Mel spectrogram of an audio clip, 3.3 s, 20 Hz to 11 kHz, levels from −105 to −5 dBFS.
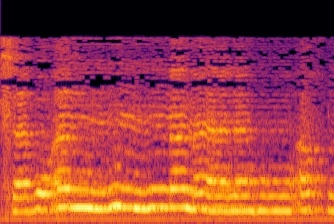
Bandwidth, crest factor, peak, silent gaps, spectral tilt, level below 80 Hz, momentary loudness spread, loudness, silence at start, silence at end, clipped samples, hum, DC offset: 6.4 kHz; 12 dB; -2 dBFS; none; -6.5 dB/octave; -52 dBFS; 7 LU; -14 LUFS; 0 s; 0 s; under 0.1%; 50 Hz at -35 dBFS; under 0.1%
